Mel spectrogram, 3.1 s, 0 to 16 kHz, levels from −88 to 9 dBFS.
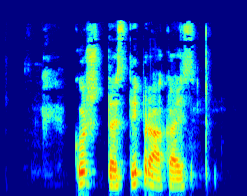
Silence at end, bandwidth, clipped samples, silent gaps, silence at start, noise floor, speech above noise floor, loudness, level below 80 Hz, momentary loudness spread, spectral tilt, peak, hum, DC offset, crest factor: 0.65 s; 11.5 kHz; under 0.1%; none; 0.5 s; -51 dBFS; 36 dB; -16 LUFS; -66 dBFS; 22 LU; -3.5 dB/octave; 0 dBFS; none; under 0.1%; 18 dB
